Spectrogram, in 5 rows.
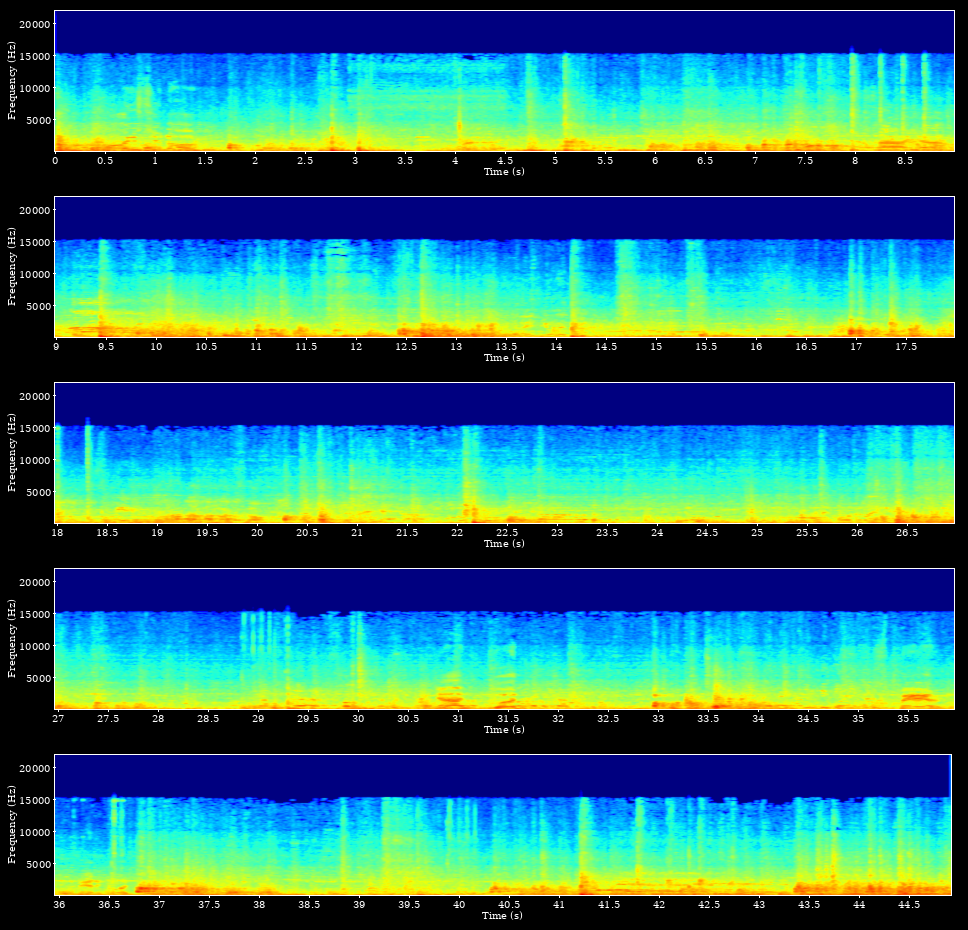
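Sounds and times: bowling ball rolling: 0:36.7 - 0:44.9
bowling pins crashing: 0:39.3 - 0:44.9.

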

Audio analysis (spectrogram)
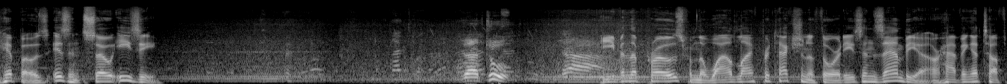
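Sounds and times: motorboat engine running: 0:00.0 - 0:09.8
person's voice: 0:05.6 - 0:10.0.

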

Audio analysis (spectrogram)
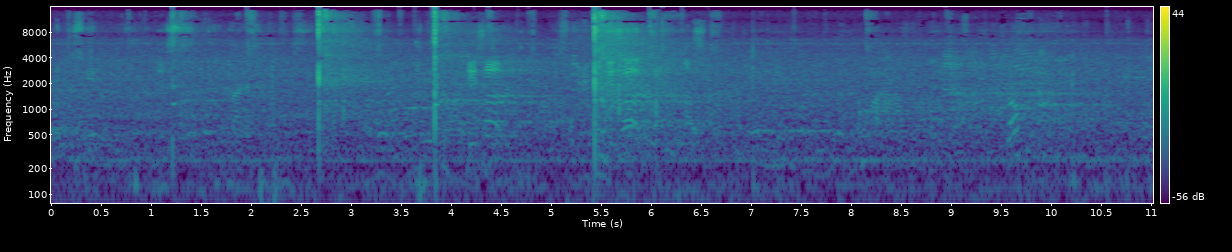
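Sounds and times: racket striking shuttlecock: 0:02.6 - 0:04.1, 0:05.4 - 0:06.3.

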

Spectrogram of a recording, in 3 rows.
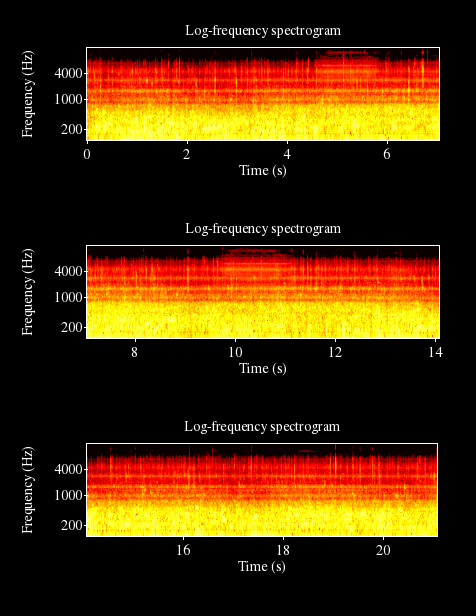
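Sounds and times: underwater rumble of moving water: 0:00.0 - 0:21.0
scuba regulator breath hissing: 0:04.5 - 0:06.1, 0:09.6 - 0:11.5.

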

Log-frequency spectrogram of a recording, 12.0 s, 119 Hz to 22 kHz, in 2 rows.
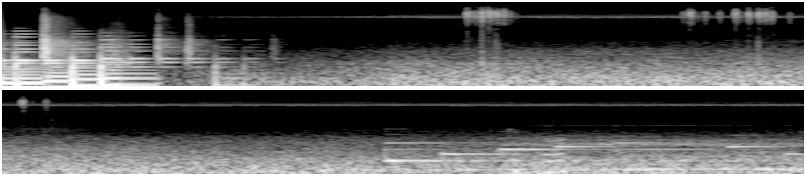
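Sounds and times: low rumbling background noise: 0:01.6 - 0:12.0.

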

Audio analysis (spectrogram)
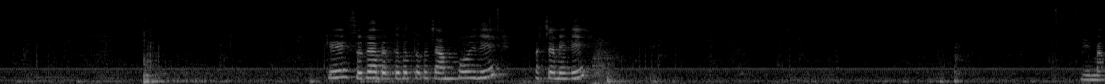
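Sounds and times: soft dough handling: 0:00.0 - 0:11.0.

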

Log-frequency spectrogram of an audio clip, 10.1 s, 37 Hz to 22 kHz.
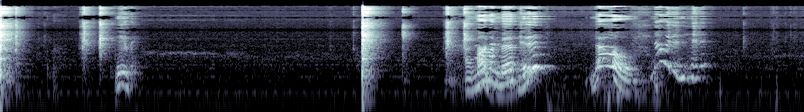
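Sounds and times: airsoft pistol shot: 0:00.0 - 0:00.4, 0:04.5 - 0:04.9.

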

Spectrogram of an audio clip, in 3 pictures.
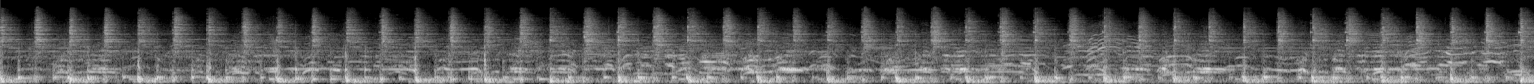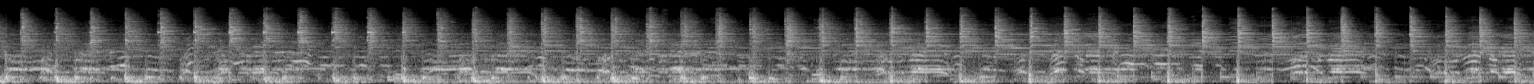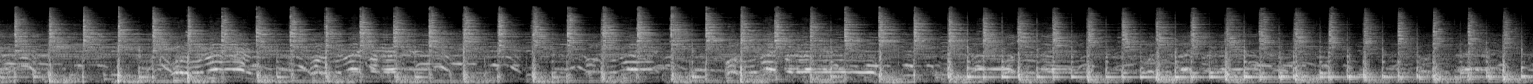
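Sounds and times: crowd singing: 0:00.0 - 0:46.0
cymbals: 0:00.0 - 0:46.0
frame drums beaten with sticks: 0:00.0 - 0:46.0.

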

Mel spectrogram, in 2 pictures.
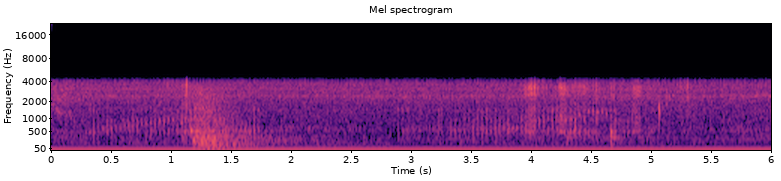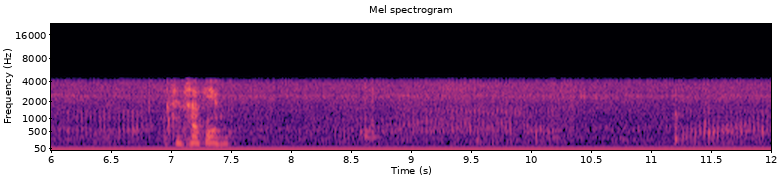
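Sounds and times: cat purring: 0:00.0 - 0:12.0.

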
